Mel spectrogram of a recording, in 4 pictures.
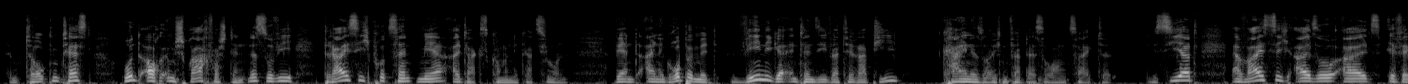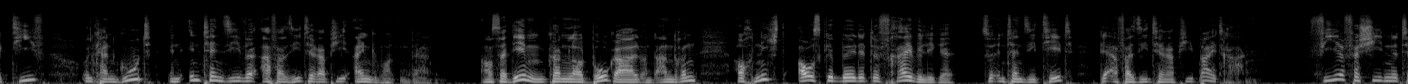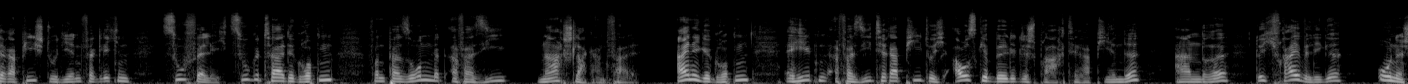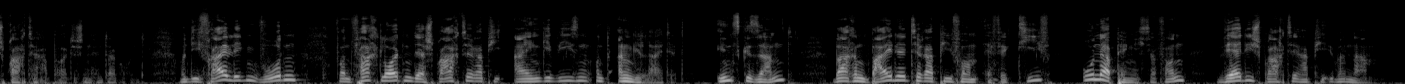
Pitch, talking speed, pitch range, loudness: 135 Hz, 105 wpm, 110-165 Hz, -32 LUFS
